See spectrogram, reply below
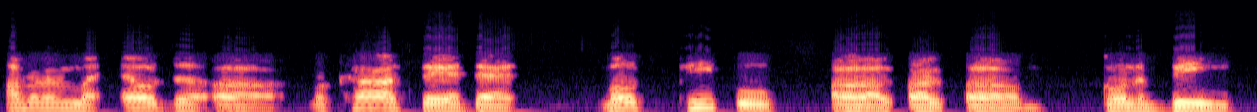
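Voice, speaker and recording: A man's voice: medium pitch, no room sound. Man calling in on a tinny phone line. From North Carolina. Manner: halting, rambling, many pauses. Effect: heard over a phone line. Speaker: caller. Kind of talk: casual call-in chat.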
